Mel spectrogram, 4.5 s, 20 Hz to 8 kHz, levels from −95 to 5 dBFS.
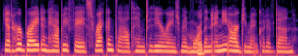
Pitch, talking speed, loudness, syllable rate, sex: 215 Hz, 240 wpm, -18 LUFS, 6.4 syllables/s, female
